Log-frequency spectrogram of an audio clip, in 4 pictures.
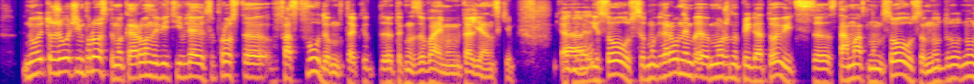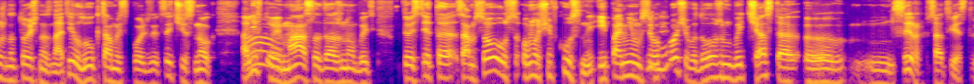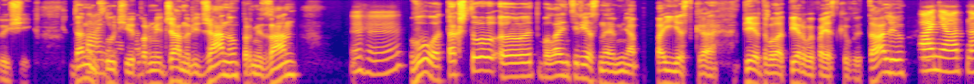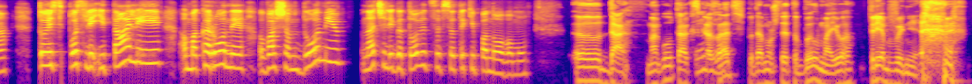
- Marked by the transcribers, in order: other background noise; chuckle
- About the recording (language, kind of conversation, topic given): Russian, podcast, Какая еда за границей удивила тебя больше всего и почему?
- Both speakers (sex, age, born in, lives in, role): female, 35-39, Ukraine, Spain, host; male, 55-59, Russia, Germany, guest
